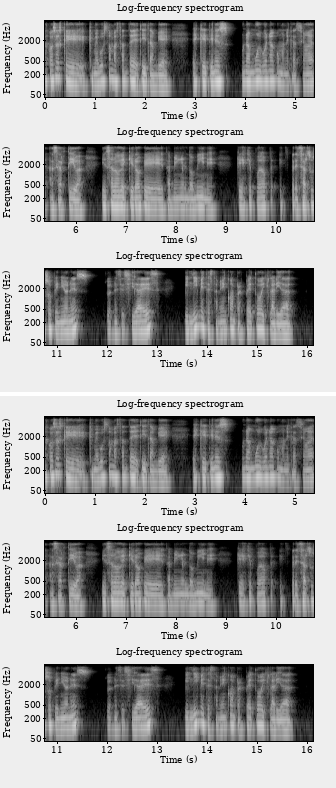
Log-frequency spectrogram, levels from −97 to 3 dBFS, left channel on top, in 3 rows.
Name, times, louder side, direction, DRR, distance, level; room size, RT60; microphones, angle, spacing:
voice 1, 0.0-3.7 3.9-8.9 9.2-9.8 10.3-11.6 12.0-13.0 13.6-15.7, left 4 dB, 30° left, 0.7 m, -28 dB
9.4 x 6.1 x 2.6 m
head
